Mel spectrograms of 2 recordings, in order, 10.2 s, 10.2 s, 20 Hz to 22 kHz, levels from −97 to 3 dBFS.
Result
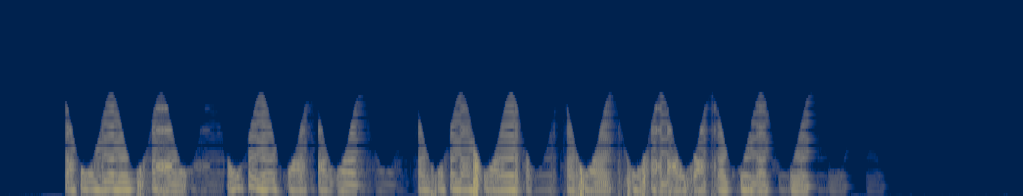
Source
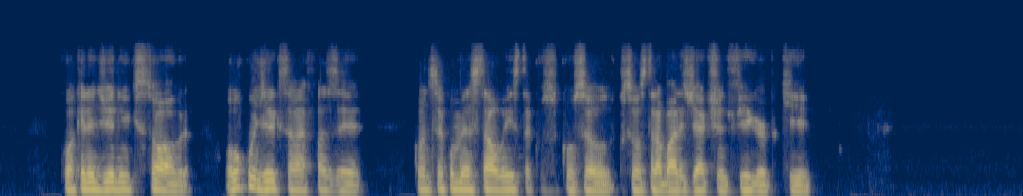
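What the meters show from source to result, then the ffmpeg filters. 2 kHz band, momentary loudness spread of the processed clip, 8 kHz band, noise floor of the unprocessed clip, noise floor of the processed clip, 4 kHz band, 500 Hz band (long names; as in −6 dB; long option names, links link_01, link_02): −11.0 dB, 9 LU, below −35 dB, below −85 dBFS, below −85 dBFS, −21.0 dB, −13.0 dB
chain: -filter_complex "[0:a]anlmdn=6.31,highshelf=frequency=4100:gain=-2.5,alimiter=limit=-22dB:level=0:latency=1:release=12,aexciter=amount=9.4:drive=4.9:freq=5000,flanger=delay=7.3:depth=9.1:regen=65:speed=0.4:shape=triangular,acrusher=samples=41:mix=1:aa=0.000001,asplit=2[link_01][link_02];[link_02]adelay=379,lowpass=frequency=830:poles=1,volume=-23dB,asplit=2[link_03][link_04];[link_04]adelay=379,lowpass=frequency=830:poles=1,volume=0.24[link_05];[link_01][link_03][link_05]amix=inputs=3:normalize=0,afftfilt=real='re*lt(b*sr/1024,420*pow(3600/420,0.5+0.5*sin(2*PI*2*pts/sr)))':imag='im*lt(b*sr/1024,420*pow(3600/420,0.5+0.5*sin(2*PI*2*pts/sr)))':win_size=1024:overlap=0.75,volume=-3.5dB"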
